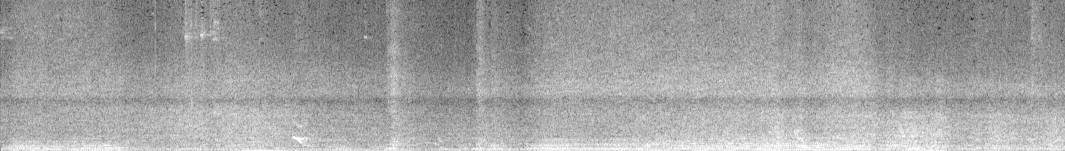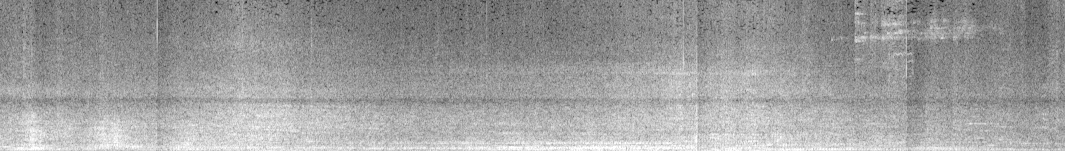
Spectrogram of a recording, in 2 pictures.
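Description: Continuous low rumble of motor-vehicle engine and traffic noise, swelling and easing slightly; no chewing stands out above it.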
